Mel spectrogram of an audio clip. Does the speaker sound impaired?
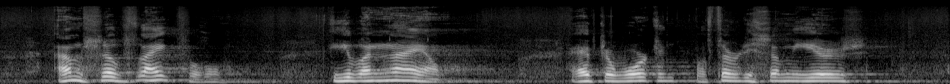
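Yes: cerebral palsy; still able to speak.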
